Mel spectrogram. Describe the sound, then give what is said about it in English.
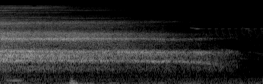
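A single deep breath released slowly in a calm meditation setting, a soft, airy whoosh of exhaled air that starts full and fades steadily over about two and a half seconds, with no talking. “So let's take a deep breath in. And allow it to permeate and release.”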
